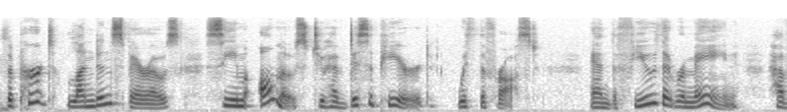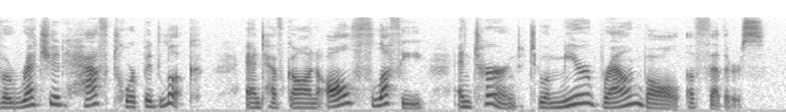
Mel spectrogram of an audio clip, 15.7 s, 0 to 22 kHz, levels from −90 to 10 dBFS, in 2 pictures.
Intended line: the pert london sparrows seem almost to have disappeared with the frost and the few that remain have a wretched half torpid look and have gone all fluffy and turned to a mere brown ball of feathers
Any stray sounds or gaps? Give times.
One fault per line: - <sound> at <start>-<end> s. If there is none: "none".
- dropout at 13.2-13.2 s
